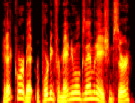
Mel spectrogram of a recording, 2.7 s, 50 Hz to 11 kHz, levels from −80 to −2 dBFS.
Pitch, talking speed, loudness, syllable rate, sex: 165 Hz, 155 wpm, -16 LUFS, 6.3 syllables/s, male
